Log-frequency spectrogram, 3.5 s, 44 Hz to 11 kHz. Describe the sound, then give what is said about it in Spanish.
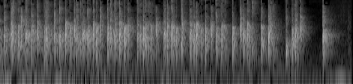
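Applause for the guests of the radio programme El Mentidero on Radio Mira 90.5 FM: a dense rattle of claps from a small group that holds steady for a few seconds, then thins out and trails off near the end. “Así que, del parte del mentidero, un aplauso para nuestros queridos invitados y sigue usted”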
